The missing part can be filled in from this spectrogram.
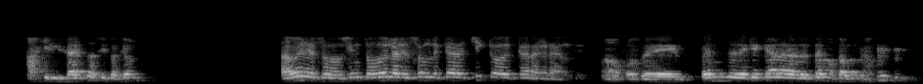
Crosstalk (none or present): none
